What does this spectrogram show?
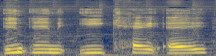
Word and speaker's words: Nneka: Both Wendy and the new woman, I believe you would pronounce her name Nneka, N-N-E-K-A, Nneka.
